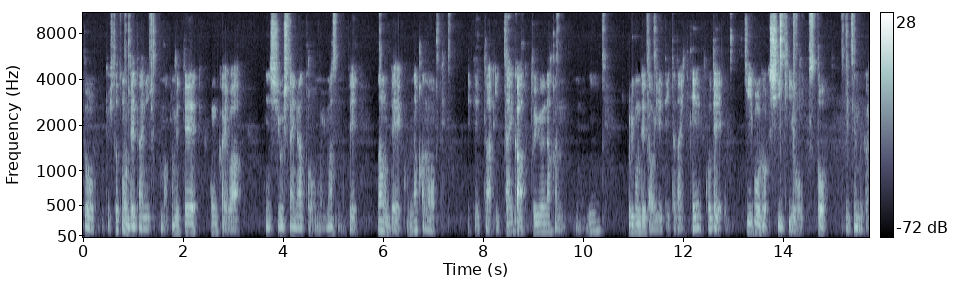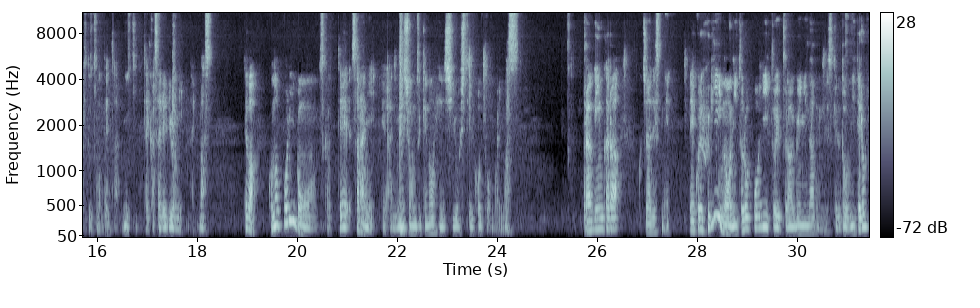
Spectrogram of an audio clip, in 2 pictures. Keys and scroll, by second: 14.7 c.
